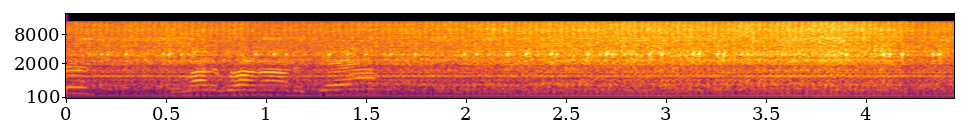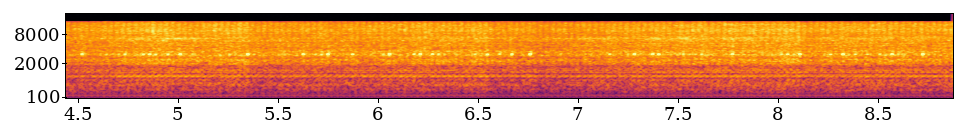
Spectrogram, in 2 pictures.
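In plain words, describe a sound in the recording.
A generator engine runs with a steady drone outdoors.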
